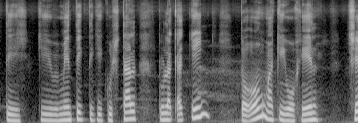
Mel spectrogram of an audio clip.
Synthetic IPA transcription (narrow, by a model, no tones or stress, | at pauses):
t̪i | kiment̪ik̚t̪ikikuʃt̪alt̪ulakʼakʼiːŋ | t̪oʔoŋmakiwoχeːl | t͡ʃe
